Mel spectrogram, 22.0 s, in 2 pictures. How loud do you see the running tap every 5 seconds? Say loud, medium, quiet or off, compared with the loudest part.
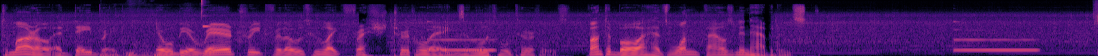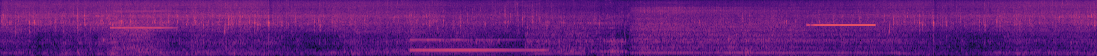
off, off, loud, medium, loud.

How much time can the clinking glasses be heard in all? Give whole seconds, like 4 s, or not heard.
3 s.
